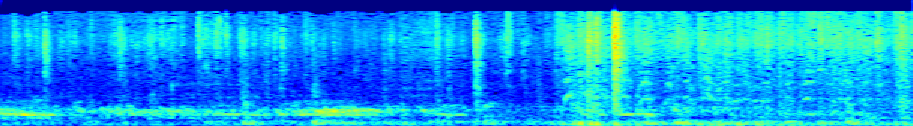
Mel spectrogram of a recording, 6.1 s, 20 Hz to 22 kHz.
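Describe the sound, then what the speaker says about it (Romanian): Van de Pool pigeons coo in a loft box, their soft, repeated throaty calls close by over a low background murmur. "Și acești porumbei se află la boxa 27"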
